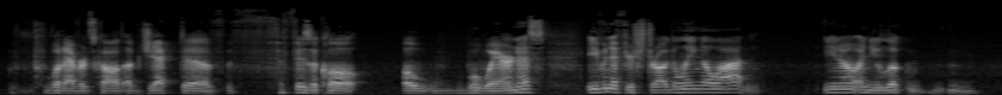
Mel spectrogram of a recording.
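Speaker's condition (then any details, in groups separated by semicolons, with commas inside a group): Stuttering; hidden until about 4-5 years ago, now openly stutters; stuttered a lot over recent weekend, less after drinking; repeated sounds, prolonged sounds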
